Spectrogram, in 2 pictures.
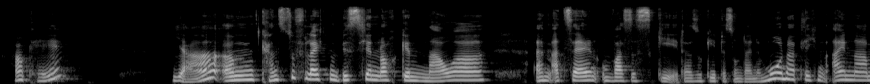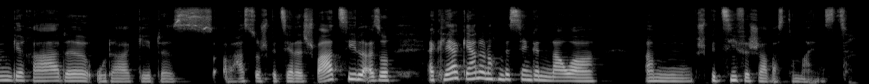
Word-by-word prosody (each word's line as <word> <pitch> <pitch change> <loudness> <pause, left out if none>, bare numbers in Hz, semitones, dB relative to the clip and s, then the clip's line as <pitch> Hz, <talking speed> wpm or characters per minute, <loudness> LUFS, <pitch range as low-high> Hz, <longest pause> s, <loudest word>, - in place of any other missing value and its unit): Okay. 210 - -2 1.1
Ja, 320 +2 +2
ähm, 210 +3 +4
kannst 210 +3 -1
du - - +2
vielleicht 230 -6 +3
'n 210 -3 +1
bisschen 205 +2 +6
noch 200 0 +1
genauer, 190 +4 +2 0.4
ähm, 180 +1 -1
erzählen 185 +3 +3
um 175 - -7
was 170 0 +1
es 160 -1 +4
geht? 145 -1 -7
Also, 145 +1 -6
geht 150 -2 -7
es 130 - -4
um 135 - -7
deine 130 +1 -7
monatlichen 225 - 0
Einnahmen 195 -1 -1
gerade 165 -3 -2
oder 140 -1 -6
geht 140 0 -10
es 130 0 -4
hast 135 +5 -8
du 150 - -3
'n - - -10
spezielles 140 0 -3
Sparziel? 225 - +2
Also, 190 0 +1 0.3
erkläre 230 +8 +3
gerne 275 +1 +2
noch 255 -1 +1
'n 230 - +1
bisschen 230 -2 +2
genauer, 165 -5 +1 0.5
ähm 150 -2 -5
spezifischer, 170 -6 -1
was 130 -1 -7
du 140 - -13
meinst. 135 +2 -9
180 Hz, 150 wpm, -25 LUFS, 150-205 Hz, 1.1 s, bisschen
